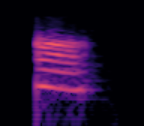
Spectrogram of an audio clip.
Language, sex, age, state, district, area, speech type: Manipuri, female, 30-45, Manipur, Senapati, rural, conversation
